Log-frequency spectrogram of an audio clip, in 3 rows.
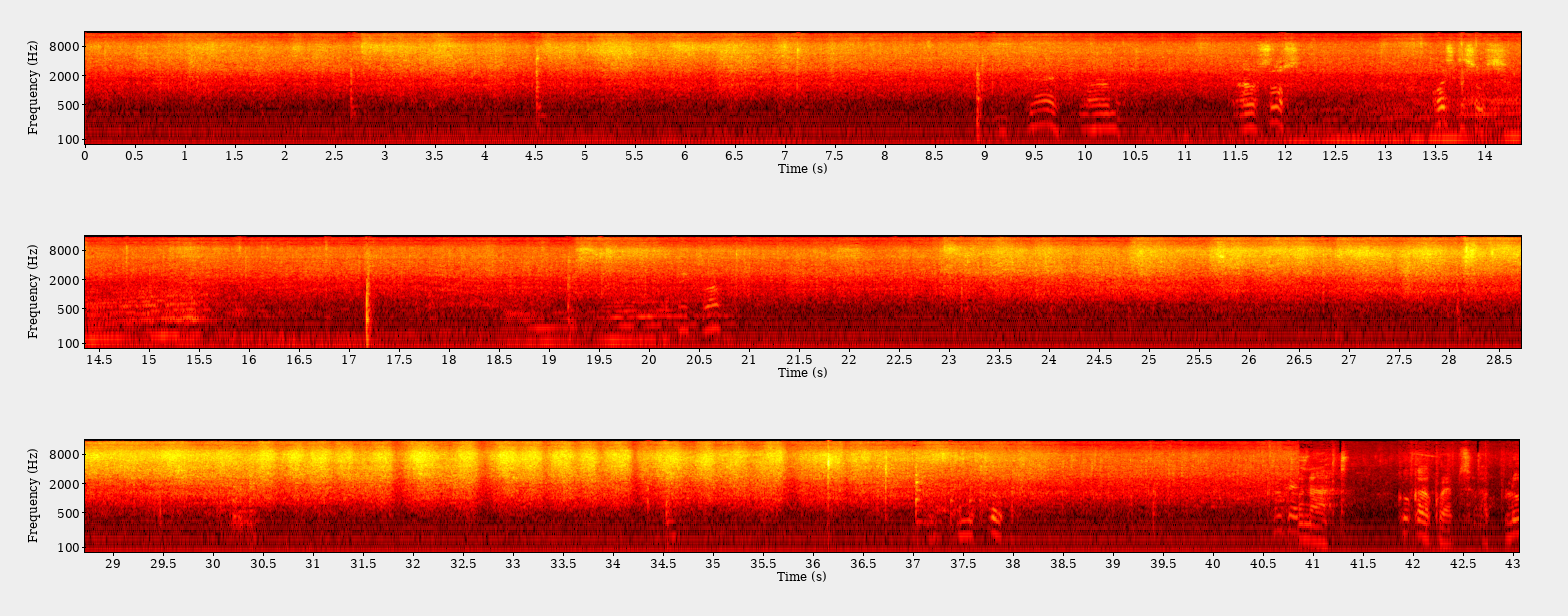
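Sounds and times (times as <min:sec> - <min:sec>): food sizzling in a hot pan: 0:00.0 - 0:41.8
scraping while stirring noodles: 0:28.9 - 0:38.1.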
